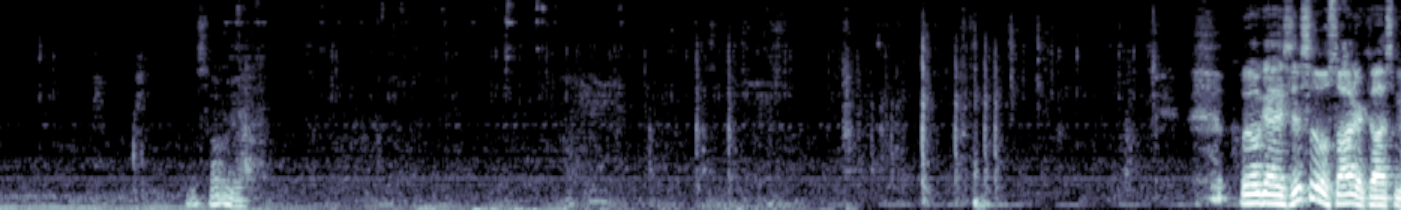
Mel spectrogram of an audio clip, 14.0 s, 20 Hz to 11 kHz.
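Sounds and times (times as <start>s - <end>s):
low hum: 0.0s - 8.3s.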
